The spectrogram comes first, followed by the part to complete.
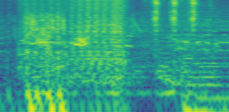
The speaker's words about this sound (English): Use the machine gun! Go!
